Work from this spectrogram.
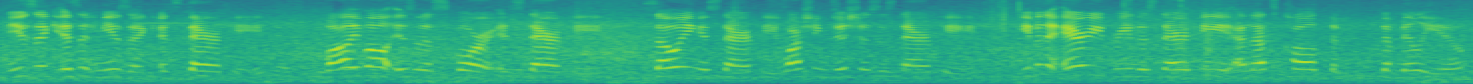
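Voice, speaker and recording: A woman's voice: high voice, a little fast. A woman reciting lines of a poem in public at a protest. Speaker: protest participant reading a poem. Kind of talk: public poetry reading at a protest. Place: outdoors at a street protest. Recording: very loud outdoor traffic noise.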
